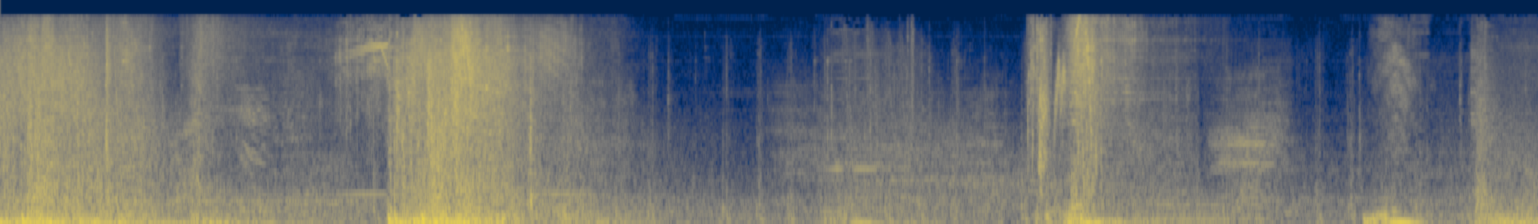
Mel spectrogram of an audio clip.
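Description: An energy sword swings with a loud humming whoosh.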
